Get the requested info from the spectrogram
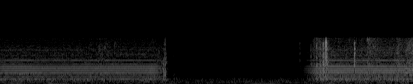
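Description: A faint, steady buzzing tone on a telephone line that stops abruptly after under two seconds; after a moment of silence the line opens with faint hiss and small clicks as a call connects.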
